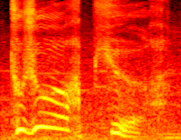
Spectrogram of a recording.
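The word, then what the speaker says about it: toujours: Tojour.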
